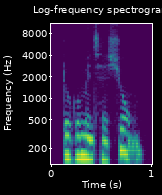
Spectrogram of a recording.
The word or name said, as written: dokumentation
